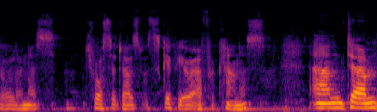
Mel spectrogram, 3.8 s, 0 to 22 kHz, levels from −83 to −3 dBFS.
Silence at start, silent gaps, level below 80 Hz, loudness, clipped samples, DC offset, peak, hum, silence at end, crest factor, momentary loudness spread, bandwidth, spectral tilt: 0 s; none; -60 dBFS; -29 LUFS; under 0.1%; under 0.1%; -10 dBFS; none; 0 s; 18 dB; 20 LU; 15 kHz; -6.5 dB/octave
